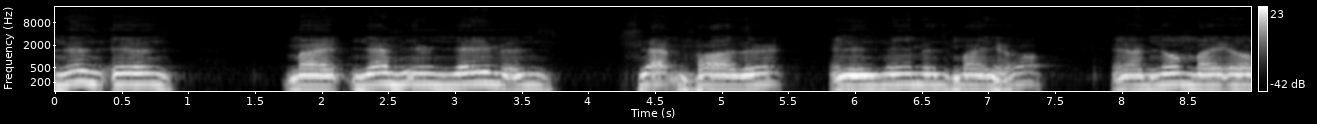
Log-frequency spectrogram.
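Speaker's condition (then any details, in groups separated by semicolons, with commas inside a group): Oral cancer; base of tongue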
